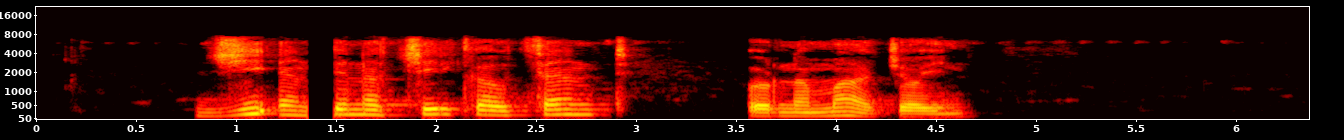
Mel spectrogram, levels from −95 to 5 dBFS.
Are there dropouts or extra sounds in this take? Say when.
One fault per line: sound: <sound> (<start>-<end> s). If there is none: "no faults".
sound: dropout (1.4-1.5 s)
